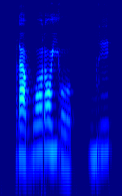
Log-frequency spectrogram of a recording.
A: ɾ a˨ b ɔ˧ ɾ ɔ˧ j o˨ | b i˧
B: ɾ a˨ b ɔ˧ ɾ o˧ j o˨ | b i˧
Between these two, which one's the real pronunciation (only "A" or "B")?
A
